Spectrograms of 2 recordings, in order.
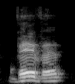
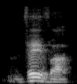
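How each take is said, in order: First: The name ends with an audible r sound. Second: The name ends with an a-like vowel sound. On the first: The speaker calls it wrong. "en general nosotros decimos Weber o Weber" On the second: The speaker calls it right. "en realidad se debería pronunciar Weber, Weber, así"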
